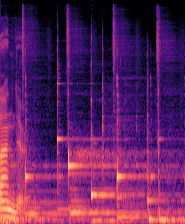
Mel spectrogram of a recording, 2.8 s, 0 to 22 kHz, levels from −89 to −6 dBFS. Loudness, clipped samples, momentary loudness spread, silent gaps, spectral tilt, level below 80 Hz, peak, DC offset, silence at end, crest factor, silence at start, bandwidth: -24 LUFS; under 0.1%; 7 LU; none; -6 dB/octave; -36 dBFS; -2 dBFS; under 0.1%; 0 s; 20 dB; 0 s; over 20 kHz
